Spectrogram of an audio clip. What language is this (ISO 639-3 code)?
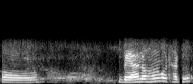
asm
